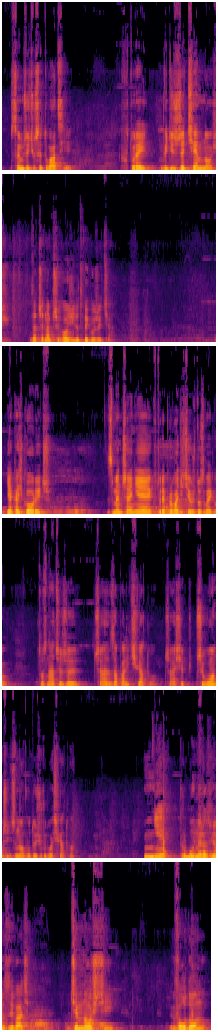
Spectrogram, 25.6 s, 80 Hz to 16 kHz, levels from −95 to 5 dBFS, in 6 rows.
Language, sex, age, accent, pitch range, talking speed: Polish, male, 40-59, native, 110-135 Hz, 95 wpm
